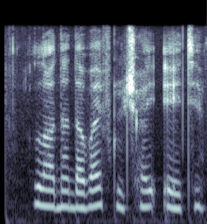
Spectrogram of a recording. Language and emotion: Russian, neutral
